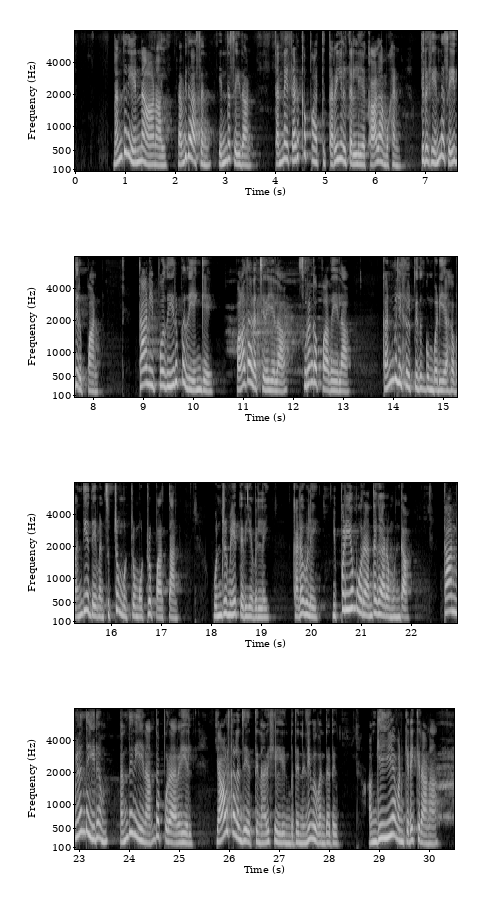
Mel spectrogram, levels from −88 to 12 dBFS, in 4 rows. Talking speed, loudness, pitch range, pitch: 100 wpm, -18 LUFS, 195-275 Hz, 220 Hz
